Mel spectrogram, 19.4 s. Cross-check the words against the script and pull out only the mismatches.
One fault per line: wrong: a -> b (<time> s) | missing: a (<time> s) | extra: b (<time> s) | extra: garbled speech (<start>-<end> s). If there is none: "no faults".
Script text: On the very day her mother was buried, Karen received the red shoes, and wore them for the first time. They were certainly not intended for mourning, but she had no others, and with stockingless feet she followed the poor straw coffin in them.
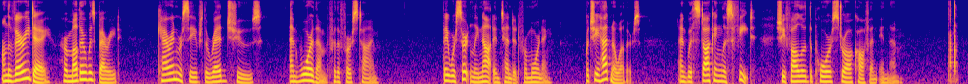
no faults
